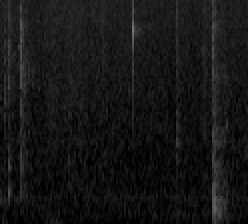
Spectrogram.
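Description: A quiet room with a few faint clicks: a pair in quick succession at the start and a single small one a little past a second in.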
